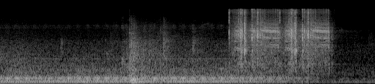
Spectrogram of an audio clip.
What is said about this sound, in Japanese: ドアが閉まりますご注意ください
